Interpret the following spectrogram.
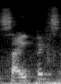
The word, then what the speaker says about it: Xypex: Un material puede ser, por ejemplo, de Fester, el Cypex, que se escribe con X, XYPEX, Cypex, y ese es muy bueno cuando tienes humedad.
